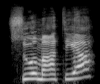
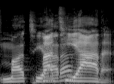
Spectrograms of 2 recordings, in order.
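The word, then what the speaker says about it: Suamataia: City Chiefs selected Kingsley Suamatia. Maybe it's another. I think there's another syllable at the end that I'm going to get before he's a Chief. Matiata. There it is. There's only one T.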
